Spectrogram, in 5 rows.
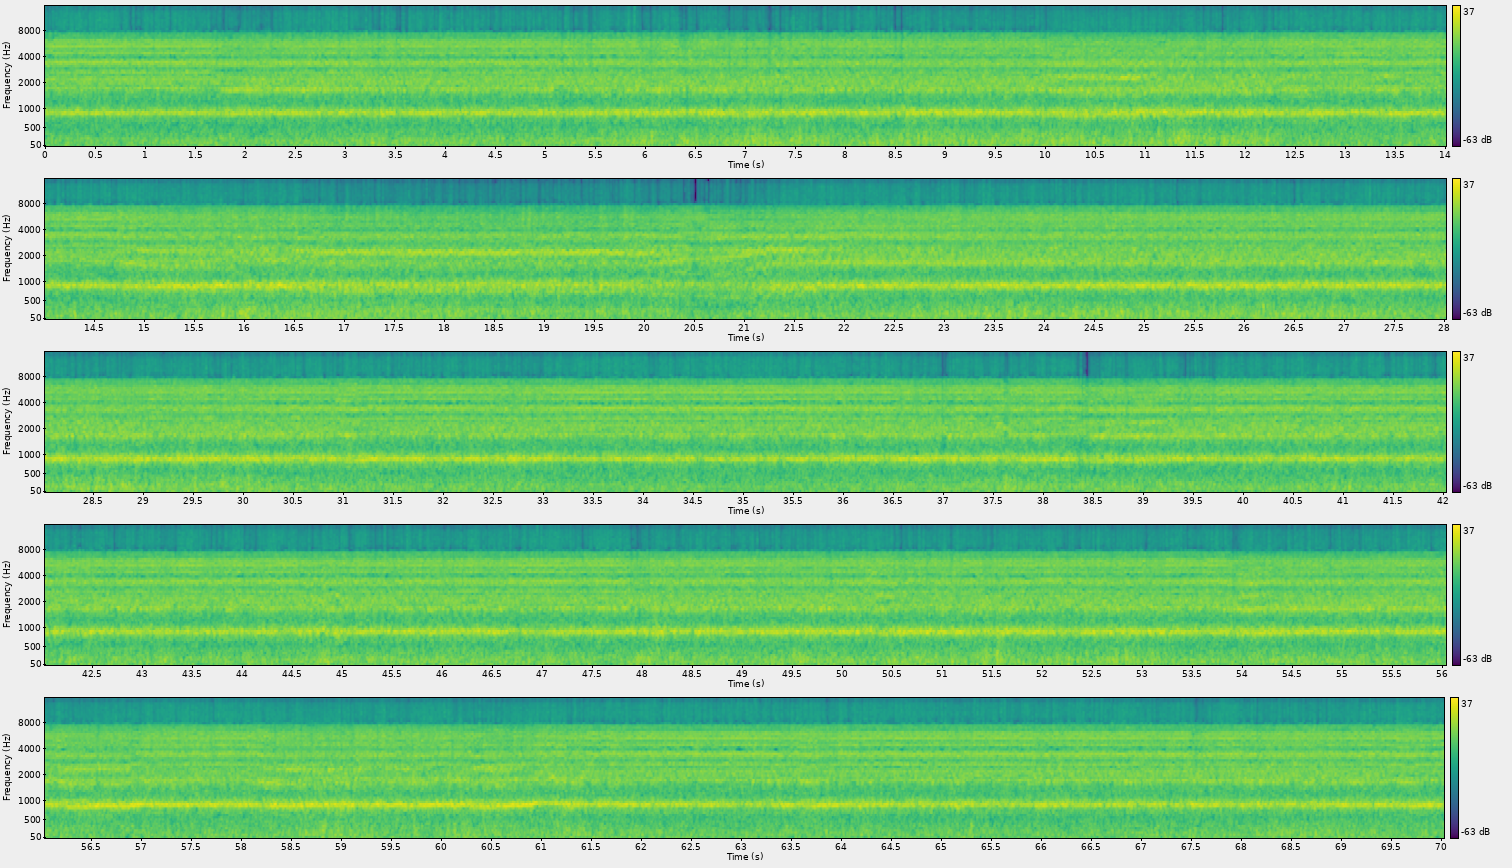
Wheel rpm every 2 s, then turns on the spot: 230, 230, 230, 230, 230, 220, 230, 220, 180, 160, 180, 230, 230, 230, 230, 230, 230, 230, 230, 230, 230, 230, 240, 230, 230, 230, 230, 230, 230, 220, 230, 230, 230, 230, 230.
none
